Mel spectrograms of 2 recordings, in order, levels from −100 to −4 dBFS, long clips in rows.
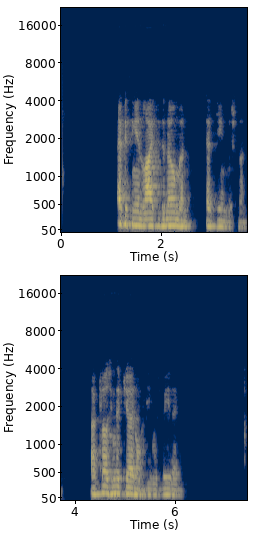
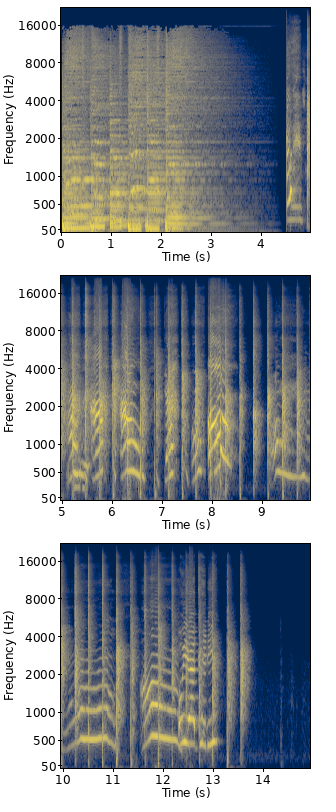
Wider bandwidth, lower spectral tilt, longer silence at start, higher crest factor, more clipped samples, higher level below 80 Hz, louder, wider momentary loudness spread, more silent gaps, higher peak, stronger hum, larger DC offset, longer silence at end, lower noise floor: second, 4.2 kHz vs 19 kHz; first, -11 dB/octave vs -4 dB/octave; first, 1.1 s vs 0.05 s; about the same, 20 dB vs 16 dB; neither; second, -66 dBFS vs -28 dBFS; second, -30 LUFS vs -16 LUFS; first, 19 LU vs 12 LU; first, 2.73-2.90 s, 3.80-4.31 s vs 4.47-4.51 s; second, -12 dBFS vs 0 dBFS; neither; neither; about the same, 1.3 s vs 1.25 s; first, under -90 dBFS vs -78 dBFS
